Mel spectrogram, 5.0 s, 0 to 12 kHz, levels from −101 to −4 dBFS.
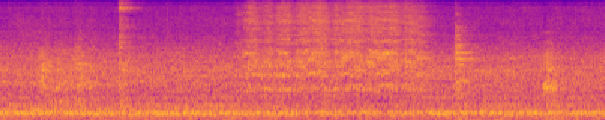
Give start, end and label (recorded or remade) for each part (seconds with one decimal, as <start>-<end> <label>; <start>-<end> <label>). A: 0.0-0.8 remade; 0.8-1.7 recorded; 1.7-5.0 remade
